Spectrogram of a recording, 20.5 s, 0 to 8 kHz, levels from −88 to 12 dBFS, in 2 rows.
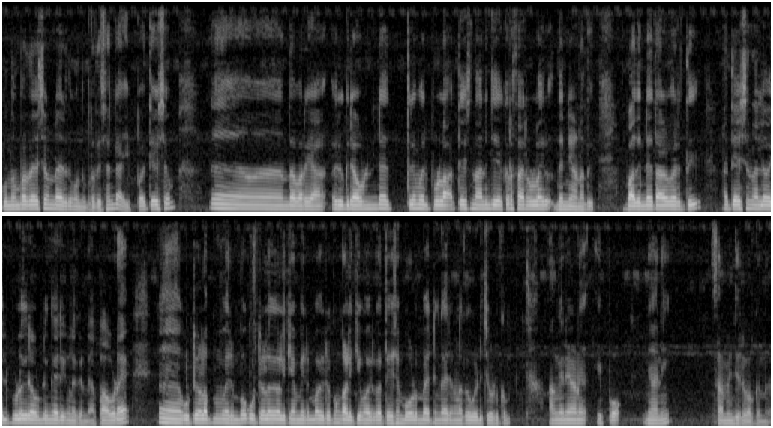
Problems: none marked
